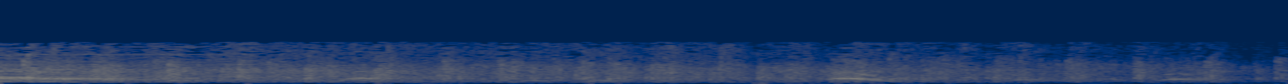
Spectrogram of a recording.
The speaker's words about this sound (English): And I know he's not here this morning, but can we give him a cheer this morning? Come on.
